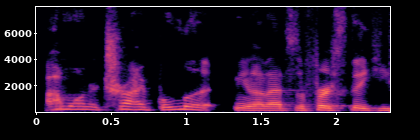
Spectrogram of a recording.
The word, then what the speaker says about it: balut: You got it's if I've been saying it wrong, it's not balut, it's balut.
